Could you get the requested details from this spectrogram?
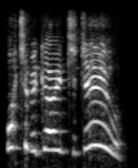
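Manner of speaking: high, loud and desperate; a frightened mother pleading out loud; mother's panicked cry to her husband. Acted. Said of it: "Mama cries".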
